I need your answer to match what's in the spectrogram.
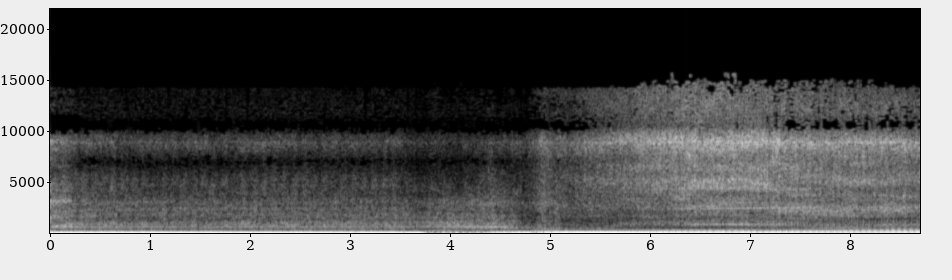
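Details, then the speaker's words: Jeep JK with a 392 Hemi V8 held near 2000 rpm: a deep steady rumble with a low droning hum, exhaust resonance booming into the cabin. "right around that range is where I'm getting some resonance in the cabin. Kind of hear it here."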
